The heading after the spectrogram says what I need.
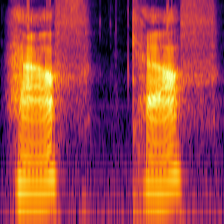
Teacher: There's no L sound in those words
